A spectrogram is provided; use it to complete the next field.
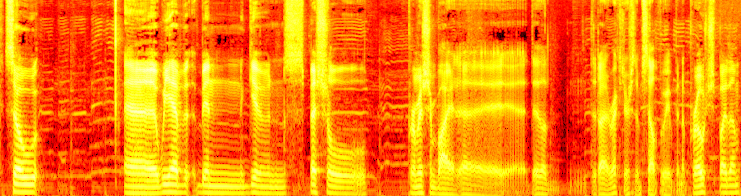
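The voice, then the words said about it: Norwegian accent. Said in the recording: “my pronunciation of it, of my accent, where I'm from Norway”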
